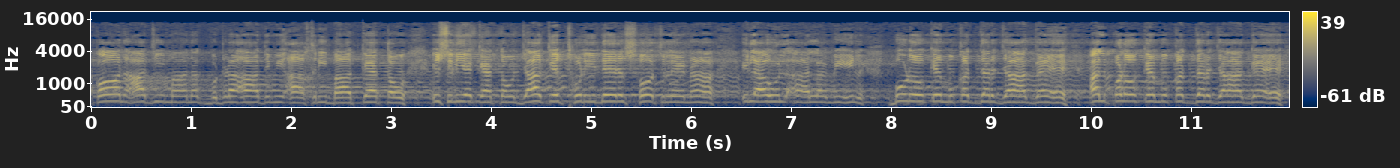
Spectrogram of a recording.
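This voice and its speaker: A man's voice: extremely high pitch, fairly even intonation, measured pace, a bit bright. A man preaching an emotional sermon, telling a story in an impassioned, sing-song way. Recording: echoey hall reverb.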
